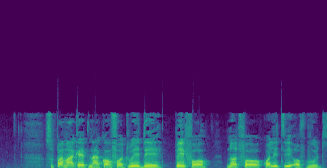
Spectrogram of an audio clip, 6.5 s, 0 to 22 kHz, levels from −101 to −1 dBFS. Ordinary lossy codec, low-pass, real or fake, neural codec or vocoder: AAC, 32 kbps; 7.2 kHz; real; none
